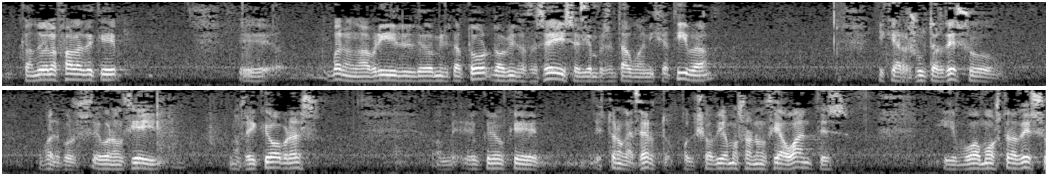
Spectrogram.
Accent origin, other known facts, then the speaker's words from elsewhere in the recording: Monforte de Lemos, Galicia, Spain; Iso é como decir que os que non son do casco vello non son de Monforte. Por tanto, eu creo que monfortinos somos todos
